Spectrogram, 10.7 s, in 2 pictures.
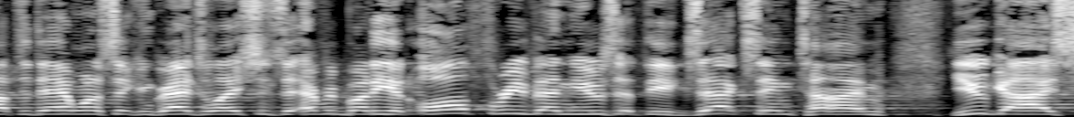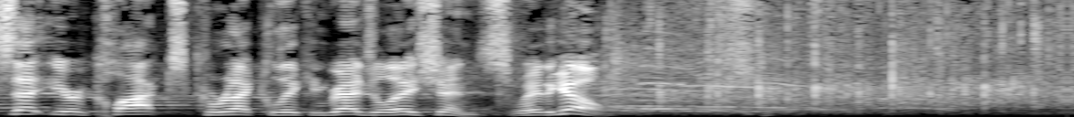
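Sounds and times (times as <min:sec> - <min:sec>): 
speech: 0:00.0 - 0:08.8
audience applause: 0:08.2 - 0:10.7.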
